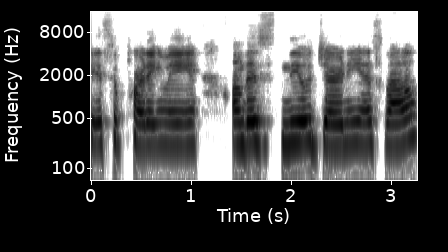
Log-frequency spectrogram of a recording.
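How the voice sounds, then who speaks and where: Her fairly high-pitched voice moving at a fairly slow pace, a woman is heard in a dry, close sound with no echo. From Brazil. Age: 20s. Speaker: life coach.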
